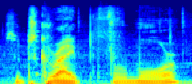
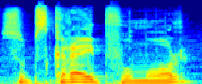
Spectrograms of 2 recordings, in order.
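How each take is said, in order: First: It is said in the speaker's usual accent. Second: It is said in a heavy Russian accent.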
